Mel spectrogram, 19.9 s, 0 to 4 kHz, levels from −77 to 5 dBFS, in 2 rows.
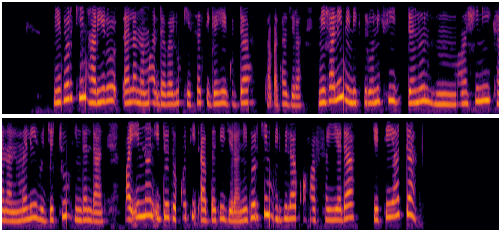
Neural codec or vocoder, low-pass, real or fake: none; 3.6 kHz; real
